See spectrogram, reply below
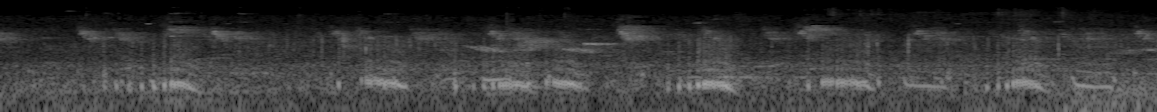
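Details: Flock of wild pigeons joined by a pet pigeon, giving low throaty coos roughly every second in a regular series, with scattered thin chirps of other birds above.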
